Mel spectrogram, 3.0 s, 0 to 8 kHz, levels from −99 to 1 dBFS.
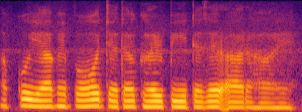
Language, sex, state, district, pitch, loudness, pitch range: Hindi, female, Arunachal Pradesh, Lower Dibang Valley, 150 Hz, -13 LUFS, 140-160 Hz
